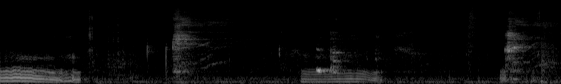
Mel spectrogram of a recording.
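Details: Two-month-old Scottish Terrier puppy meeting a tennis ball for the first time during play: two drawn-out, harmonic whining yowls, each bending downward in pitch, separated by scuffling, short noisy bursts and faint background music.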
